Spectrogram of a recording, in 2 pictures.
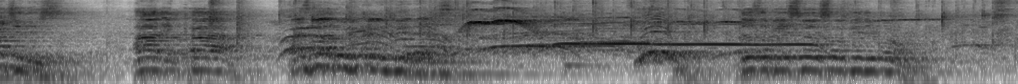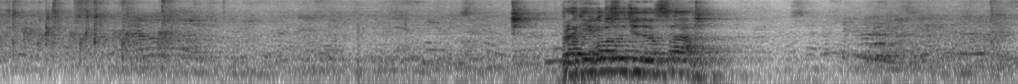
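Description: A young man sings and raps loudly through a microphone.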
